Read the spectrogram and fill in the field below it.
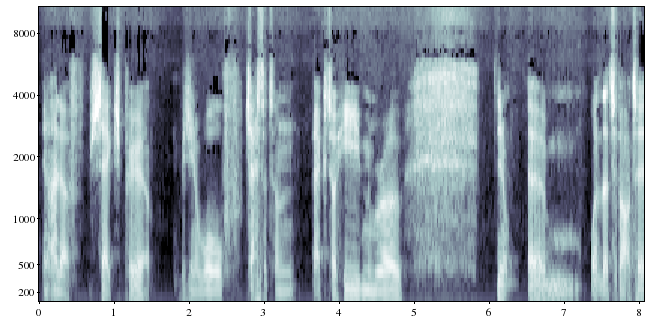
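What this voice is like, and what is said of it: Non-native speaker, very good pronunciation. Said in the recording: “What a fantastic accent ... great pronunciation ... wonderful pronunciation”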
